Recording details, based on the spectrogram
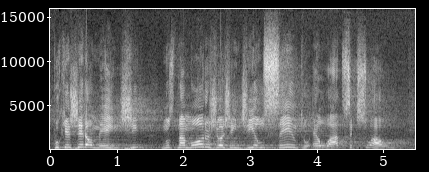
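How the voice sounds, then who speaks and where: A male priest with a Brazilian Portuguese accent preaching a sermon in a large church, alternating emphatic loud bursts with soft drops. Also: very high voice, unhurried. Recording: church reverb, faint hiss.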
